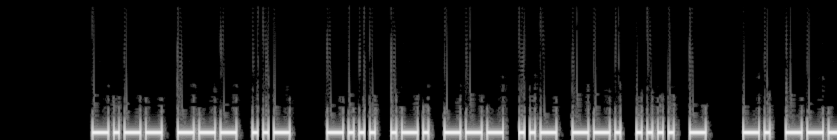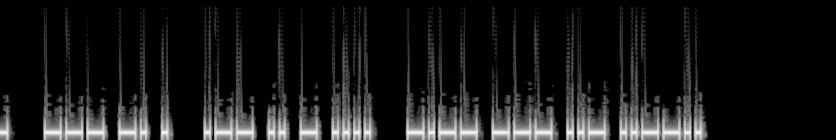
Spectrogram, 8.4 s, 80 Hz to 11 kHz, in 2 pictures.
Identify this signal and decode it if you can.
Morse code, heard as a keyed tone, about 44 wpm, 700 Hz. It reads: YOU BROUGHT NO ONE WITH YOU?
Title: Sentences from Top 500 Words 45wpm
